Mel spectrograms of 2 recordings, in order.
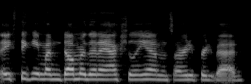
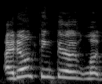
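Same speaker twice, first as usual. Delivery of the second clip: usual speaking voice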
